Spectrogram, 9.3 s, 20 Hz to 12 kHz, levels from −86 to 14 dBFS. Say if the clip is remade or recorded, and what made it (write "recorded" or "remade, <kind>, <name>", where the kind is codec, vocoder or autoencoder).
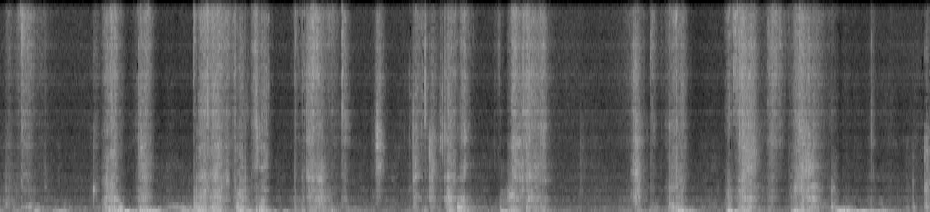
remade, codec, SNAC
